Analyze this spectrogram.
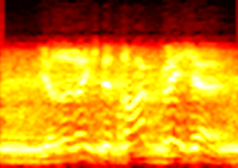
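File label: German right wing mood med, speech; War Thunder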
